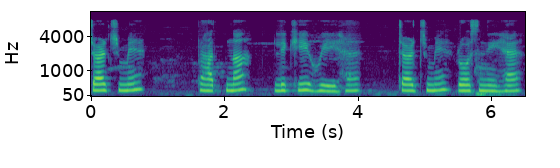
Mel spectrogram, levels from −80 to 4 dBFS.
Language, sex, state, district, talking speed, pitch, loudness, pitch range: Hindi, female, Uttar Pradesh, Saharanpur, 90 wpm, 230 Hz, -18 LUFS, 225-245 Hz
